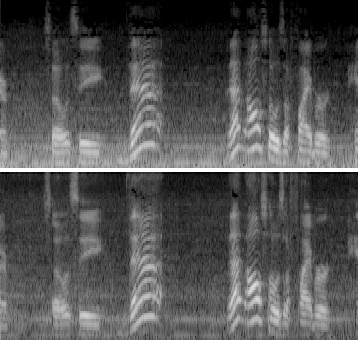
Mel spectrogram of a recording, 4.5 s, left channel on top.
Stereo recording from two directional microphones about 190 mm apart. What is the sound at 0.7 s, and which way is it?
Speech, 25° right (ahead or behind).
